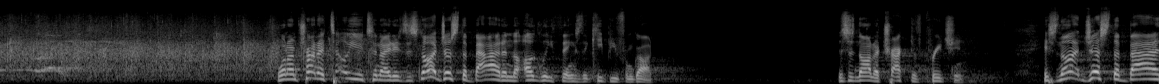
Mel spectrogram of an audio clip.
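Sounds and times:
congregation applause at a church sermon: 0.0s - 4.4s
speech: 2.8s - 6.6s, 8.4s - 9.8s, 10.4s - 11.5s.

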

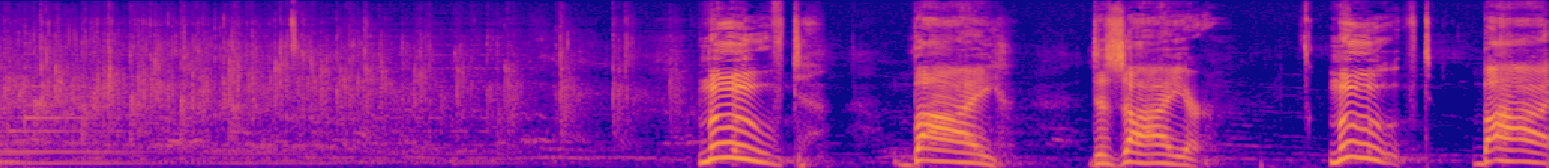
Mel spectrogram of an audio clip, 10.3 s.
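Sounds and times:
audience applause: 0.0s - 4.7s
faint murmur of voices: 0.0s - 8.9s
speech: 4.7s - 5.5s, 6.1s - 8.1s, 8.9s - 10.3s.

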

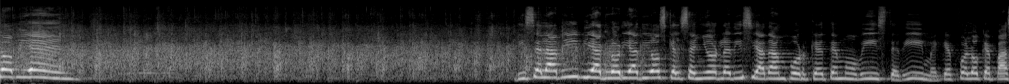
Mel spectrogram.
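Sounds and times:
audience applause: 0.0s - 6.6s
speech: 5.2s - 10.0s.

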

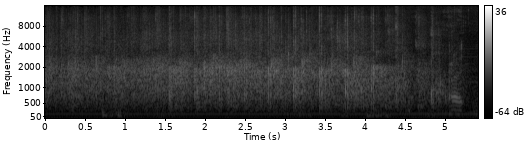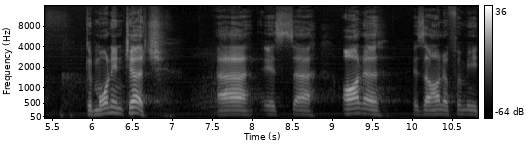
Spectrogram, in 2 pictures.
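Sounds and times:
audience applause: 0.0s - 5.2s
speech: 6.0s - 7.0s, 7.6s - 10.8s.

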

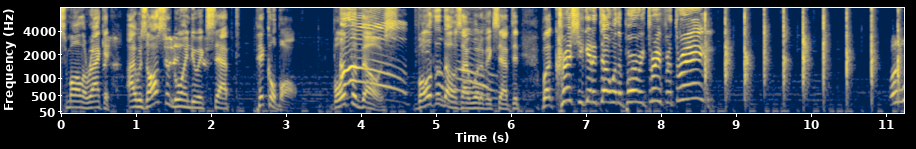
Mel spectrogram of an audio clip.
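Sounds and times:
speech: 0.0s - 8.9s
laughter: 3.7s - 6.0s
slow clap: 8.6s - 11.2s.

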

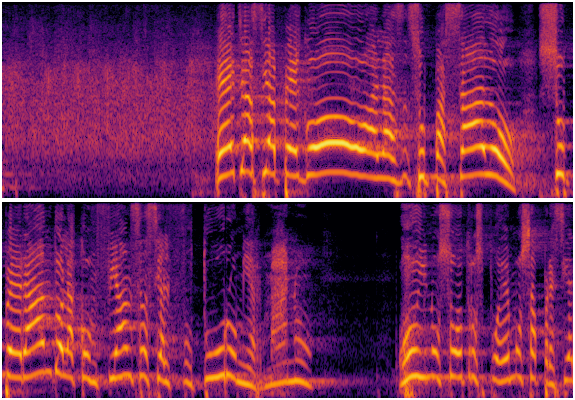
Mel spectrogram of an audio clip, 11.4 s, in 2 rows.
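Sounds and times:
crowd applause: 0.0s - 2.1s
speech: 2.1s - 8.9s, 9.7s - 11.4s.

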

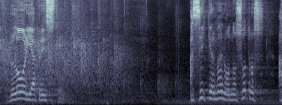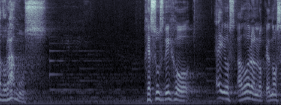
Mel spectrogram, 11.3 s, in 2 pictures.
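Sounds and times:
audience applause: 0.0s - 3.2s
speech: 0.2s - 1.5s, 3.8s - 6.6s, 8.6s - 11.2s.

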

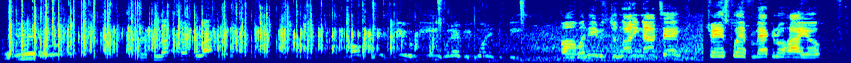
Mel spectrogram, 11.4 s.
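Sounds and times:
audience clapping: 0.0s - 6.4s
speech: 2.1s - 3.2s, 5.4s - 11.0s.

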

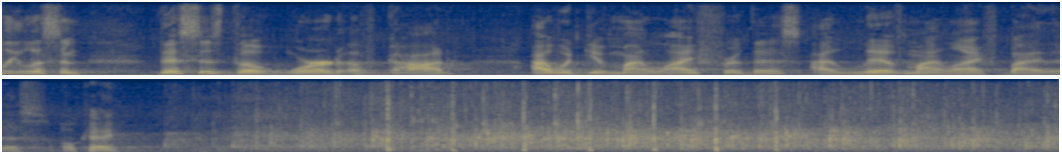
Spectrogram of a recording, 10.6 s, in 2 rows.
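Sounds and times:
speech: 0.0s - 6.6s
crowd clapping: 6.1s - 10.5s.

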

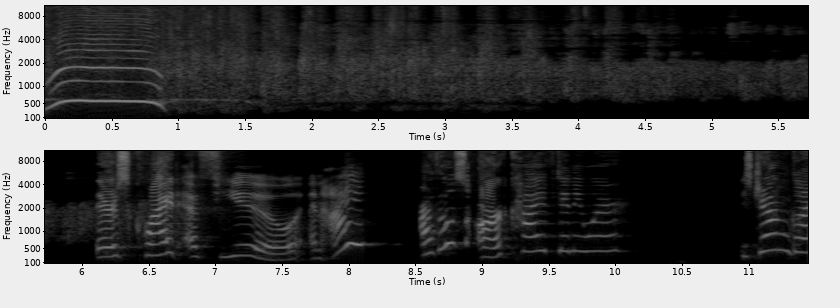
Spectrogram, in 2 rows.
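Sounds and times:
lecture-hall audience applause: 0.0s - 6.6s
speech: 6.1s - 10.1s, 10.9s - 11.4s.

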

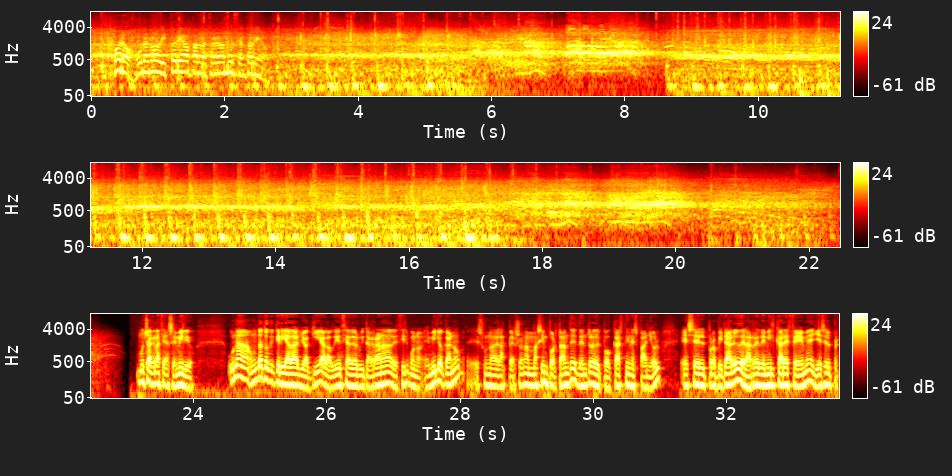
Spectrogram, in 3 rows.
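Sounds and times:
stadium crowd shouting for final whistle: 0.0s - 23.0s
speech: 0.4s - 3.1s, 23.2s - 33.6s.

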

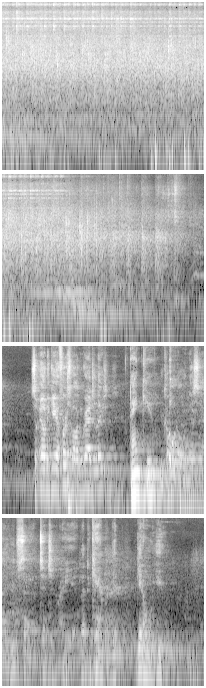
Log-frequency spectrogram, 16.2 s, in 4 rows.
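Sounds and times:
audience clapping: 0.0s - 8.0s
speech: 8.8s - 15.5s.

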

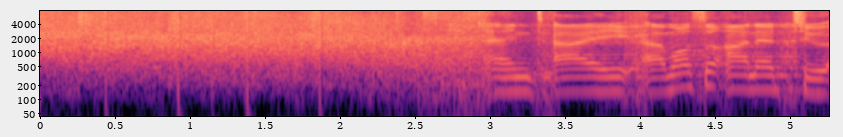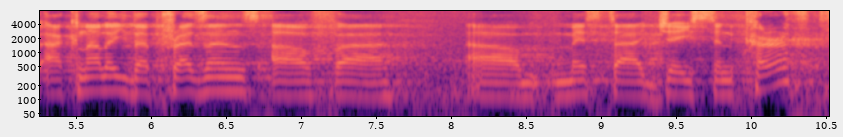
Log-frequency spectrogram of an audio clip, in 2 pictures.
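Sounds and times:
audience clapping: 0.0s - 3.0s
speech: 3.0s - 10.5s.

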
